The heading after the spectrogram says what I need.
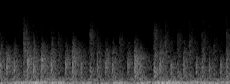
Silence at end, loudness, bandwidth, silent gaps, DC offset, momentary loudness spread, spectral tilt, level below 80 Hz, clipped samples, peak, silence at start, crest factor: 0 s; -34 LUFS; 12 kHz; none; under 0.1%; 4 LU; -7 dB/octave; -34 dBFS; under 0.1%; -18 dBFS; 0 s; 14 dB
